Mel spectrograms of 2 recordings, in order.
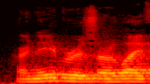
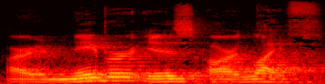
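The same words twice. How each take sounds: First: Said in the usual way. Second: Slow, reverent quoting of a saint; slow solemn quote. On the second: Retold or imitated. Preacher quoting Saint Silouan to the congregation, slow and reverent. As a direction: let each word land slowly, as a sacred saying. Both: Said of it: "Saint Silouan says".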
